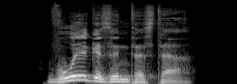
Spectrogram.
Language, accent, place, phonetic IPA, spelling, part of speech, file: German, Germany, Berlin, [ˈvoːlɡəˌzɪntəstɐ], wohlgesinntester, adjective, De-wohlgesinntester.ogg
- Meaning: inflection of wohlgesinnt: 1. strong/mixed nominative masculine singular superlative degree 2. strong genitive/dative feminine singular superlative degree 3. strong genitive plural superlative degree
